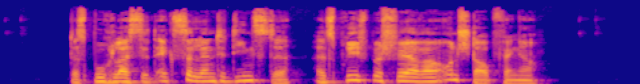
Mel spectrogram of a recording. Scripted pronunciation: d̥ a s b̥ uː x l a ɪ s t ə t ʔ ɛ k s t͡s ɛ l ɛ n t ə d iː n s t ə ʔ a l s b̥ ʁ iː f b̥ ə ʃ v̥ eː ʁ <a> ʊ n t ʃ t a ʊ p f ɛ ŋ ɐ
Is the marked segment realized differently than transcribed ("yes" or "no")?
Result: yes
